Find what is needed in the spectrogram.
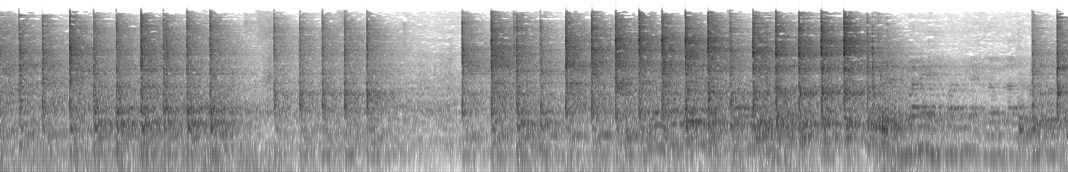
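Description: A hammer tapping quickly and repeatedly on metal parts of a dismantled single-phase induction motor, about four blows a second. The blows come in runs: one over the first two seconds, a short burst, a pause around the middle, then a longer run of taps that stops near the end.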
